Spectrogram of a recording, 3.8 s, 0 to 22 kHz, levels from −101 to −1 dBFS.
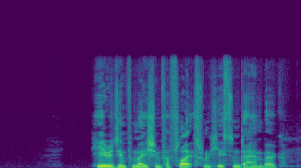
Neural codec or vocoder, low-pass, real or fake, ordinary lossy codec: none; 14.4 kHz; real; none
